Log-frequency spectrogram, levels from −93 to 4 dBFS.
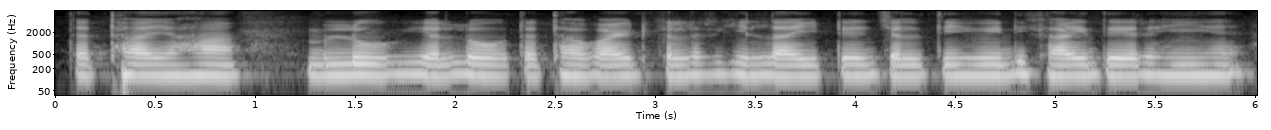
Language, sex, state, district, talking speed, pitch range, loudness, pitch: Hindi, male, Uttar Pradesh, Lalitpur, 150 wpm, 130-135 Hz, -17 LUFS, 135 Hz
